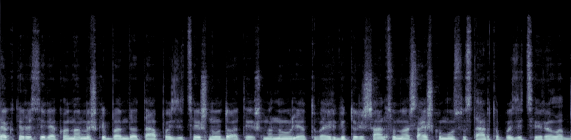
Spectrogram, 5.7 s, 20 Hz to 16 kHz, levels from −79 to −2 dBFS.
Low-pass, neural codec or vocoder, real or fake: 14.4 kHz; codec, 44.1 kHz, 7.8 kbps, Pupu-Codec; fake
